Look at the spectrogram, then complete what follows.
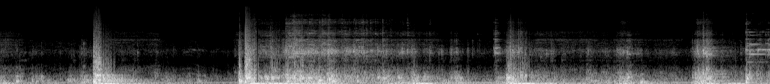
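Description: A run of heavy blows and crashes: five hard impacts a second or two apart, the biggest about two and a half seconds in, trailing off into a second of clattering.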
